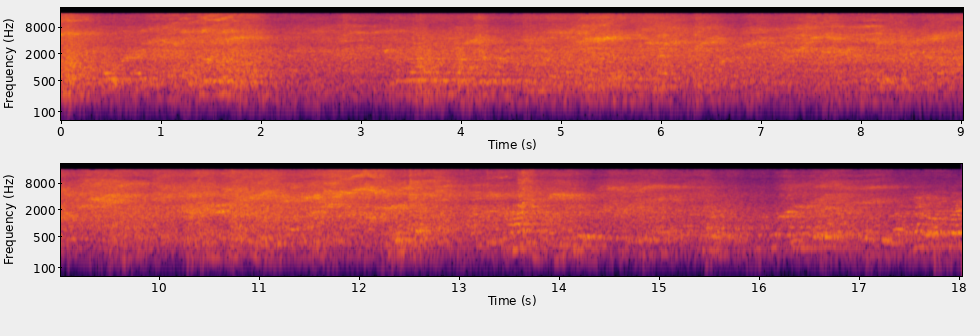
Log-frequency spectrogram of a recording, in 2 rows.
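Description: Steady din of 1/10-scale electric 4WD short-course RC trucks running on an indoor dirt track, with people talking in the background.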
